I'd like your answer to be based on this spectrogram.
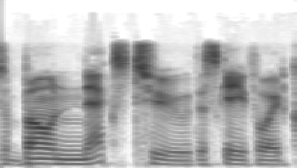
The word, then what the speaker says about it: scaphoid: And how do you pronounce that word? – Yeah, it's scaphoid.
